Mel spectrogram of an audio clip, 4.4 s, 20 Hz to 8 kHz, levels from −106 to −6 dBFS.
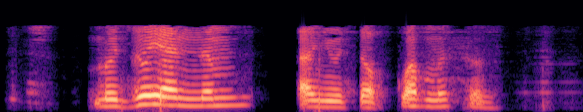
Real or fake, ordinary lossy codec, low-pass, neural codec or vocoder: real; AAC, 16 kbps; 7.2 kHz; none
